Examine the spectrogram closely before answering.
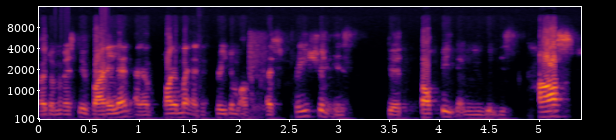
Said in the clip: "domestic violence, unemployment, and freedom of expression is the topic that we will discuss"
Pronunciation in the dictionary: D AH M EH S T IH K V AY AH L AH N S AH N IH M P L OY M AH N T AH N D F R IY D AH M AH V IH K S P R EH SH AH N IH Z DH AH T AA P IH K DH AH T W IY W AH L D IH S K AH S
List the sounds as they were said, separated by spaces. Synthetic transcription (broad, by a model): D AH M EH S T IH K V AY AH L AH N EH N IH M P L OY M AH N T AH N F R IY D AH M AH F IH S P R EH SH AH N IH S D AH T AA P IH K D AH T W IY W AH L D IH S K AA S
